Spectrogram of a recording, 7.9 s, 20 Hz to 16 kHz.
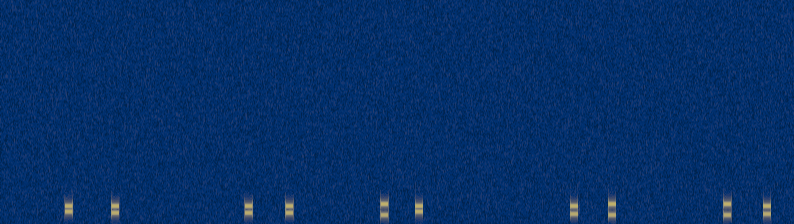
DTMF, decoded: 08 88 30 53 35

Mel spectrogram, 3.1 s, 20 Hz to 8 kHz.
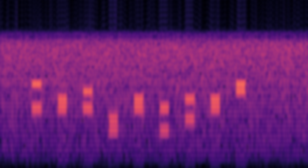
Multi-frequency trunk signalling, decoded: KP 6916256 ST

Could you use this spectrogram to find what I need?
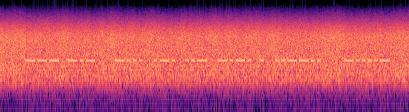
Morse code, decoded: OK BRUCE? -

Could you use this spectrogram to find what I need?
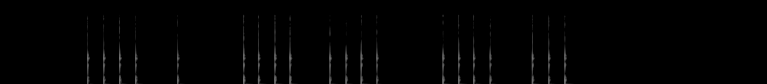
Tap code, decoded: QTS

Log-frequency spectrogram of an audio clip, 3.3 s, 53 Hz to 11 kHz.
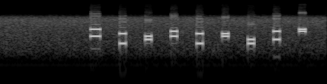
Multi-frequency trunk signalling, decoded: KP 4394618 ST

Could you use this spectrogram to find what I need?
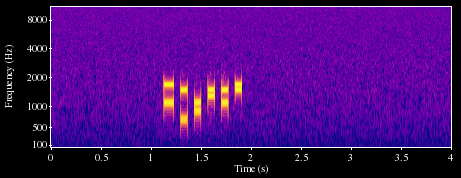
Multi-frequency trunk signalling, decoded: KP 7309 ST

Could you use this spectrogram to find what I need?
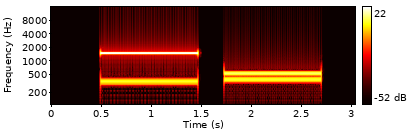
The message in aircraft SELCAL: BS-CF

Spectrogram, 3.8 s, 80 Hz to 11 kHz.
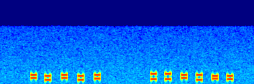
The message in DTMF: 01018 660274

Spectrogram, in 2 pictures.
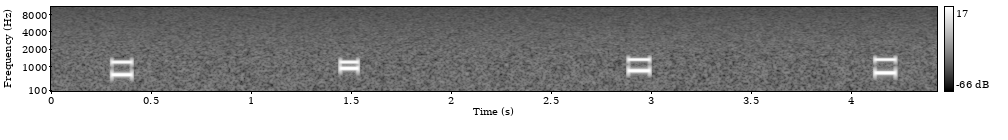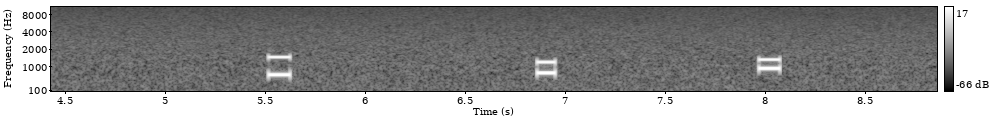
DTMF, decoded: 1 * 8 5 3 4 0

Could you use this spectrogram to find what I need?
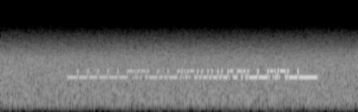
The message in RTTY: QRZ? DE

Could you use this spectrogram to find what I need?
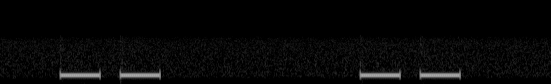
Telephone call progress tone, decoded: ringback tone

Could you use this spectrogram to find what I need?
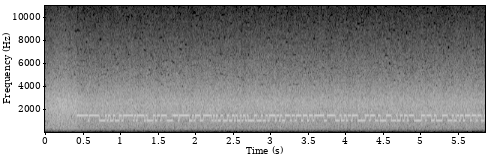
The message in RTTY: XE9GVS DE KB1V 579 579 …

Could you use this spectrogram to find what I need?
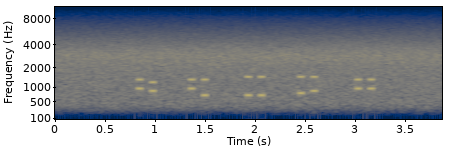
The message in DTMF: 07 02 33 69 00

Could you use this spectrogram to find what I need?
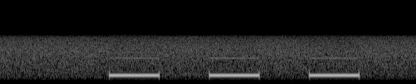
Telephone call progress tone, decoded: busy tone

